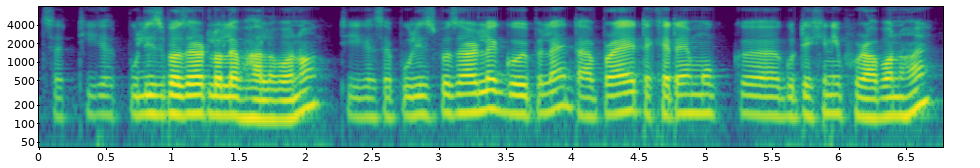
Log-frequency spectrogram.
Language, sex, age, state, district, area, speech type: Assamese, male, 18-30, Assam, Biswanath, rural, spontaneous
